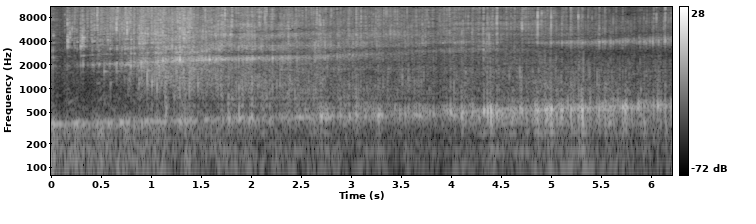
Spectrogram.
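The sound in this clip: Hot onion tea being poured, a steady splashing liquid stream with a filling tone that climbs gradually in pitch as the vessel fills, with no talk over it.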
